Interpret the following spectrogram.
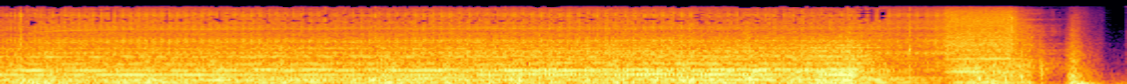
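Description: Electric hair clippers buzzing steadily, held close, under orchestral film music, with a short burst of hiss about seven seconds in.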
